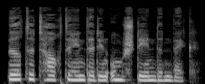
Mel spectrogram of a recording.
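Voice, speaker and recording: A woman narrating an audiobook in a measured, even storytelling manner. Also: mid-range voice, breathy edge, dry recording, studio quality.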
